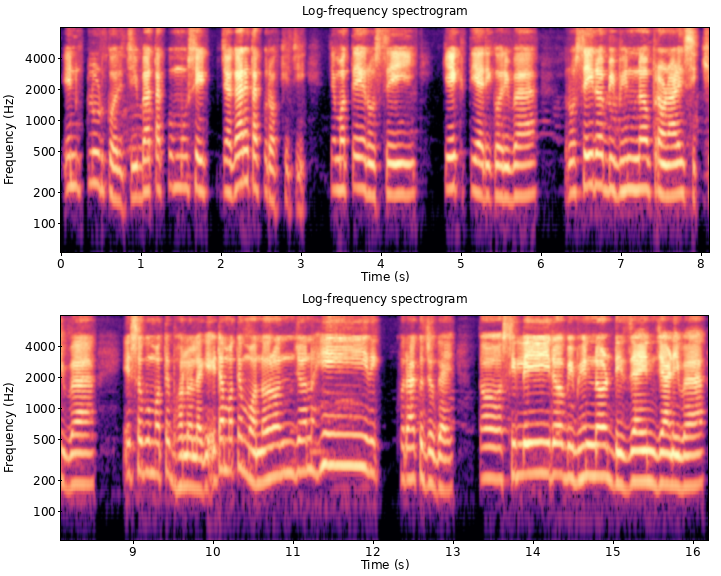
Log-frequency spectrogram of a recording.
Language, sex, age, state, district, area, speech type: Odia, female, 45-60, Odisha, Cuttack, urban, spontaneous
